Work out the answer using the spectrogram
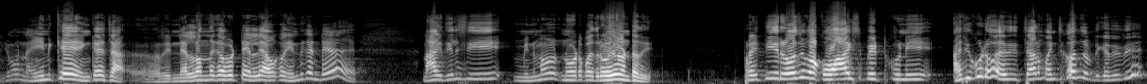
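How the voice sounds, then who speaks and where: A woman's voice: on the high side, lively intonation, brisk. A woman interviewing in a chatty, effusive and encouraging way.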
